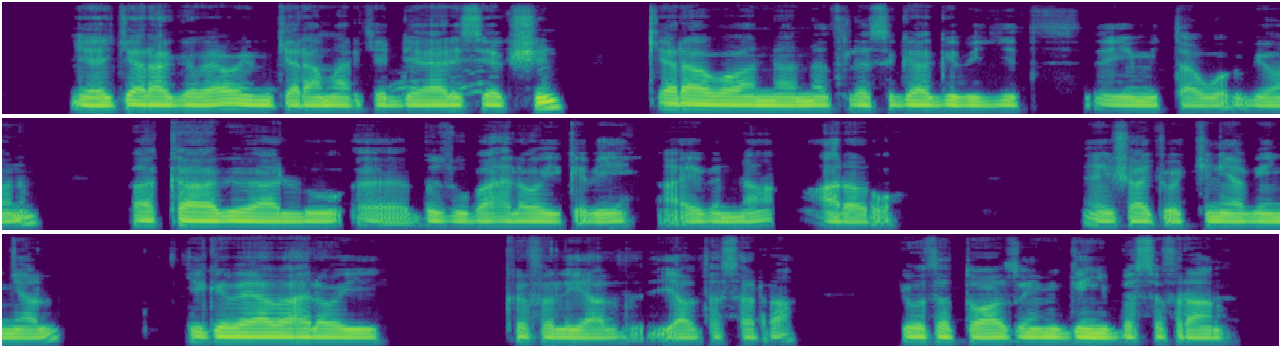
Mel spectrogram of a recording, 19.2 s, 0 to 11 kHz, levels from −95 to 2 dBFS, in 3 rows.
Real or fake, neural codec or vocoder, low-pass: real; none; 9.9 kHz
